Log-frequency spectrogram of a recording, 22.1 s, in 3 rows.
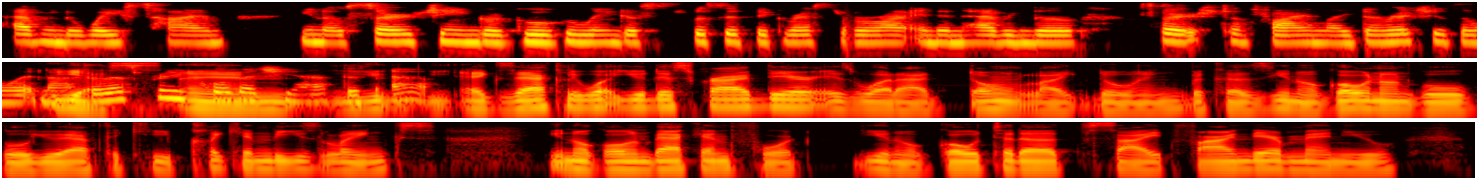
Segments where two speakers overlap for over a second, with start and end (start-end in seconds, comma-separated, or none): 7.6-9.5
